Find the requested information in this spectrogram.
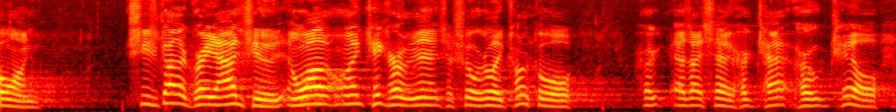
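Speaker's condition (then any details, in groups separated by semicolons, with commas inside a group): Traumatic brain injury; emergency tracheotomy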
